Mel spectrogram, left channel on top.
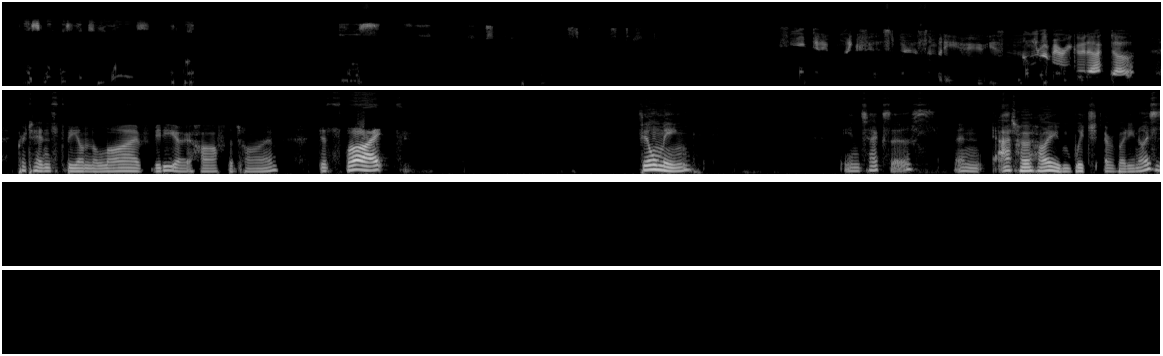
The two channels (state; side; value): silent; right; 57 dB below the other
